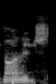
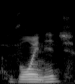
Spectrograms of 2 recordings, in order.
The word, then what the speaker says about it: Voynich: Yeah, I think I interrupted Vonage too. How do you pronounce his name? Voynich. Voynich, sorry.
